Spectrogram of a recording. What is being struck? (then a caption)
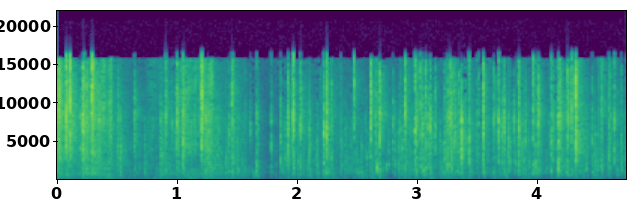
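Thin plastic bag. A large, thin, transparent plastic bag, empty and loose, is held up in both hands and crumpled, scrunched and rubbed by fingers and palms. It makes a dense, continuous bright crinkling with sharp crackles and pops throughout, over a soft low rustle.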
